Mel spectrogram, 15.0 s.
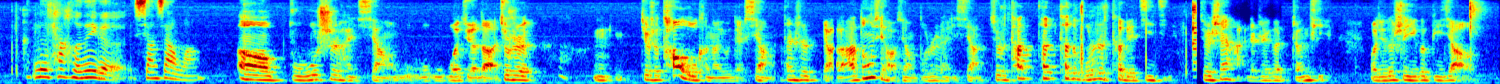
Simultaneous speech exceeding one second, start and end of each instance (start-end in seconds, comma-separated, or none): none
